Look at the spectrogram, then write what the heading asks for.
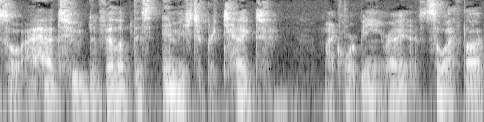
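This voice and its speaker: Room echo can be heard around a man's voice. His pitch moves in an ordinary way. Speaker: self-help video host. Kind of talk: motivational talk. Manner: halting with fillers.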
